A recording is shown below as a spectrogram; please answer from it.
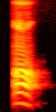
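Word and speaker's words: を: Dahliasa mau coba ee mau tanya dulu sense yang sebelahnya itu o o yang ini bukan? Iya ya. O ditulisnya Wo dibaca O koto.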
